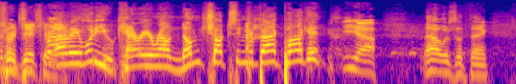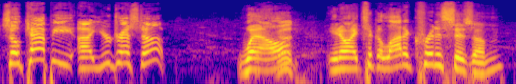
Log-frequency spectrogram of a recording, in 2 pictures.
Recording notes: LIVE from Hollywood Park Casino - and the Lombardi Trophy is in the house. The guys set the scene here at the event with the Lombardi Trophy. All of the listeners here to take pictures with the trophy.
